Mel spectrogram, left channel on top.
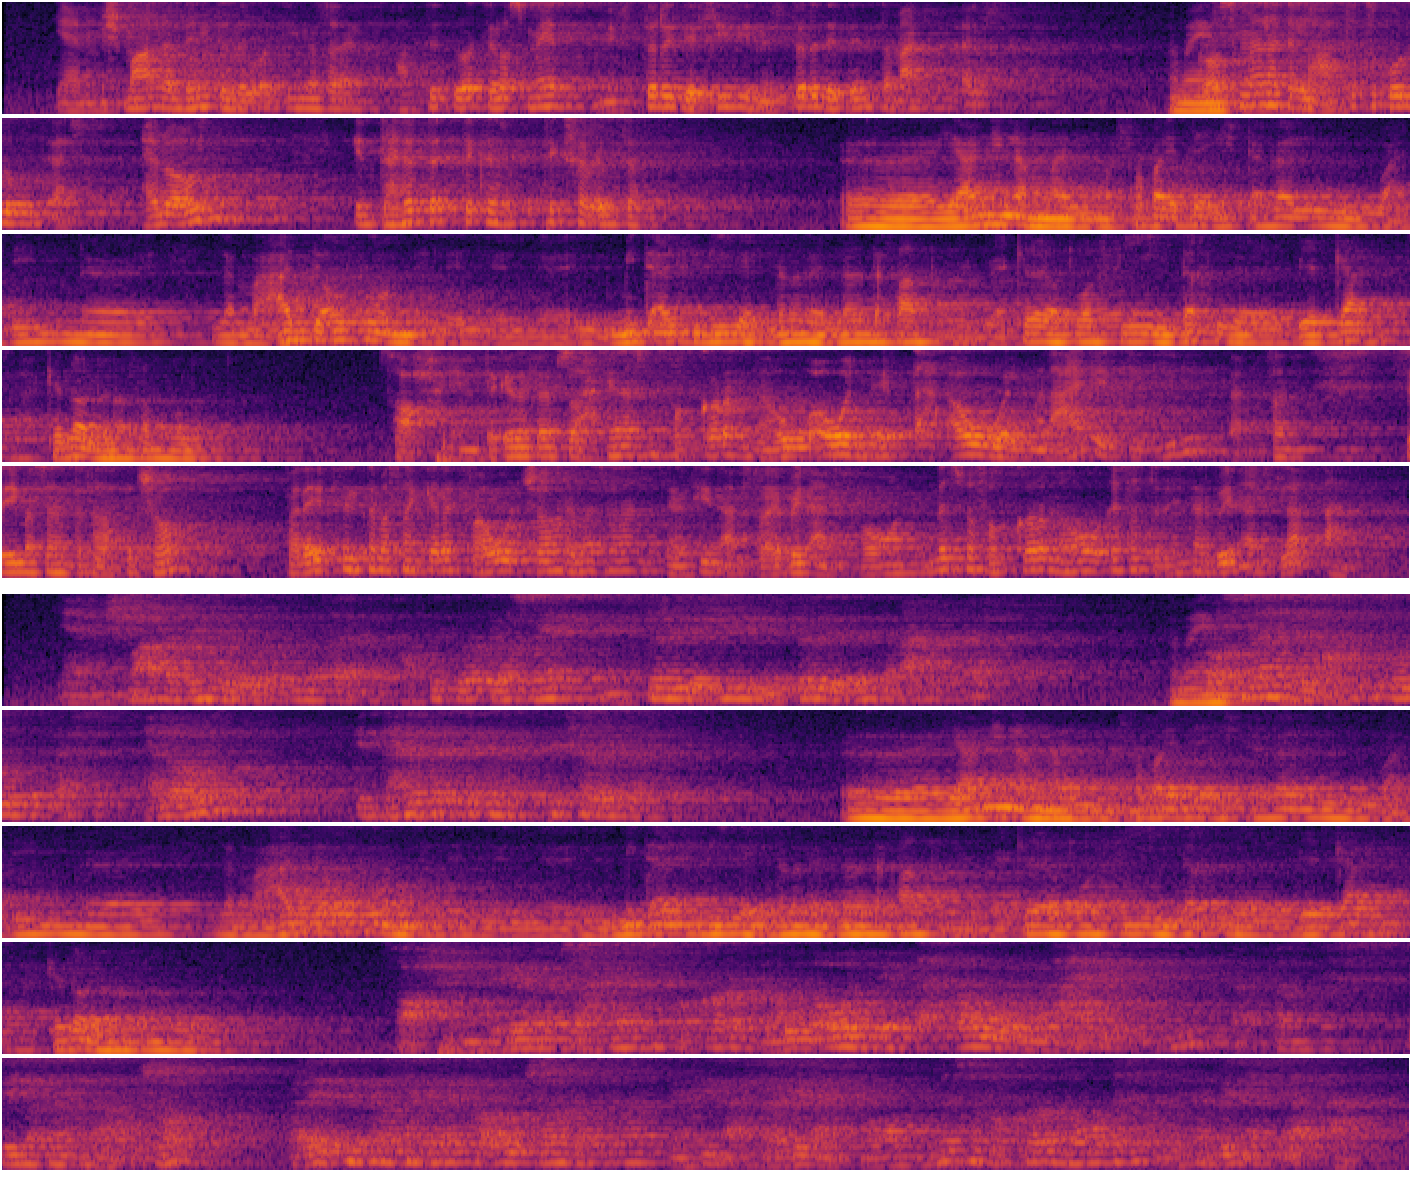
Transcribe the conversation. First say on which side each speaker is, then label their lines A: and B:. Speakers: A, on the left; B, on the left.
A: يعني مش معنى ان انت دلوقتي مثلا انت حطيت دلوقتي راس مال نفترض يا سيدي نفترض ان انت معاك 100000
B: تمام
A: راس مالك اللي حطيته كله 100000 حلو قوي انت هتبدا تكسب تكسب امتى
B: آه يعني لما المشروع بقى يبدأ يشتغل وبعدين آه لما عدي اصلا ال ال ال المية ألف دي اللي انا اللي انا دفعته يبقى كده يعتبر في دخل بيرجع لي صح كده ولا انا فاهم غلط؟
A: صح انت كده فاهم صح في ناس مفكره ان هو اول ما يفتح اول ما العائد يجي له زي مثلا زي مثلا انت فتحت له شهر فلقيت انت مثلا جالك في اول شهر مثلا 30000 40000 هو الناس مفكره ان هو كسب 30 40000 لا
